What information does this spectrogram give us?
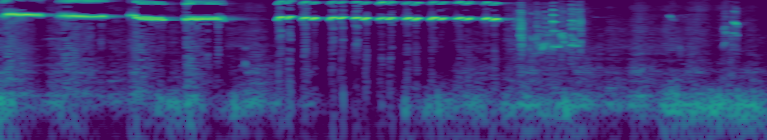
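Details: Asian pied starling giving long high piercing whistles, then a rapid train of clipped high notes repeated about three times a second, followed by a brief harsh scratchy burst.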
